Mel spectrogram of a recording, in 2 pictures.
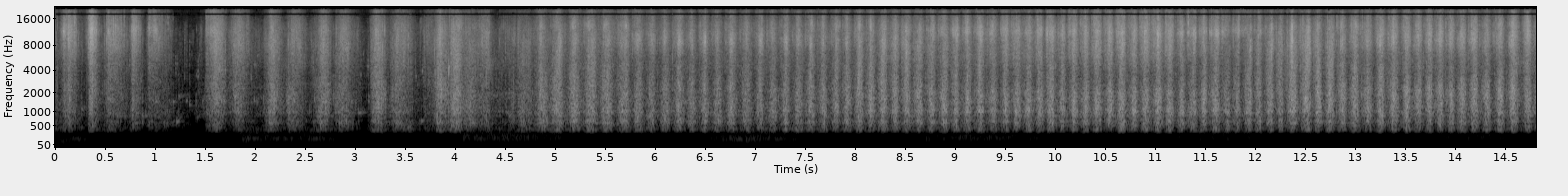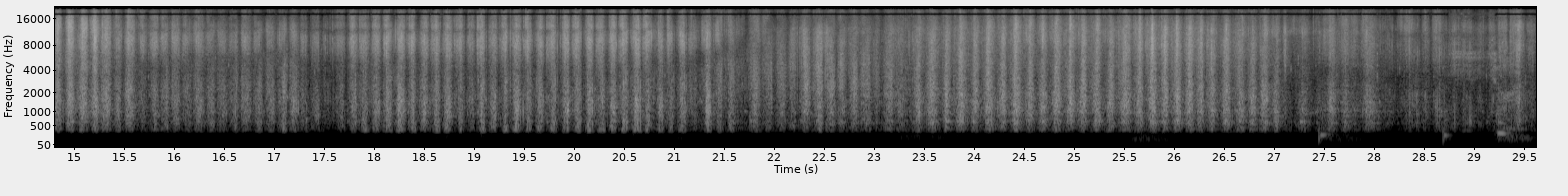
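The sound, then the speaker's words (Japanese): Steady, loud scrubbing of soapy lather, a dense crackling rustle of rapid strokes running almost without pause, with a faint murmuring voice now and then underneath. “いい感じに泡立ってきましたので、このまま洗っていきまーす。”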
